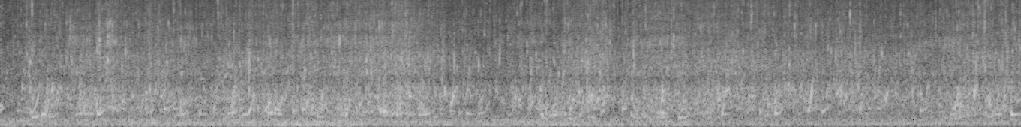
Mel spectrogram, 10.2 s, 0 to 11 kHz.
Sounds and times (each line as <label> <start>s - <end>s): river 0.0s - 10.2s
